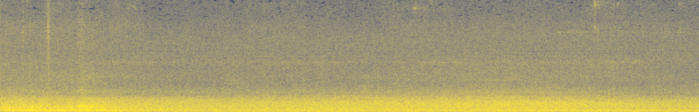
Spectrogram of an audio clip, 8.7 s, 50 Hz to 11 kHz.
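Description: Seibu 30000-series electric train pulling slowly into the station platform. It makes a steady running noise of wheels and undercarriage, a little louder in the first second.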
